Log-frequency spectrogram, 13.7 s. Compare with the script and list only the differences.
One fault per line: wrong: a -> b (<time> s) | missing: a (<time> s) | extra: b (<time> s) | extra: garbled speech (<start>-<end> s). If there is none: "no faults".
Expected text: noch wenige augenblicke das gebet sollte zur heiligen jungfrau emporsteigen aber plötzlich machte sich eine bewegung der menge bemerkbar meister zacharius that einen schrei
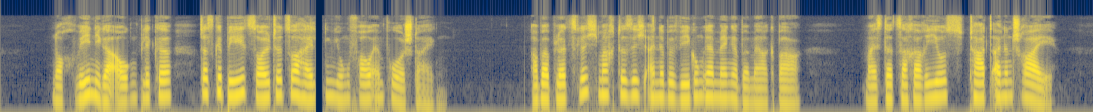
no faults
